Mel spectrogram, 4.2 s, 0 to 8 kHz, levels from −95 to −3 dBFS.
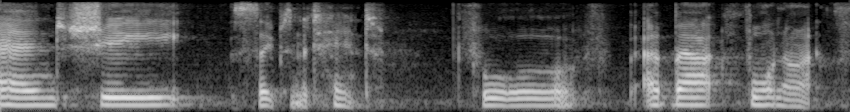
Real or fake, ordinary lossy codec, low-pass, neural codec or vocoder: fake; AAC, 48 kbps; 7.2 kHz; vocoder, 22.05 kHz, 80 mel bands, HiFi-GAN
